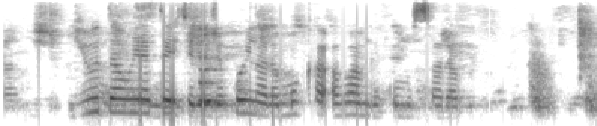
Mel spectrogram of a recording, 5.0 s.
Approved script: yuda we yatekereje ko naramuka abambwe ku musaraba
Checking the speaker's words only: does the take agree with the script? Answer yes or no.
yes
